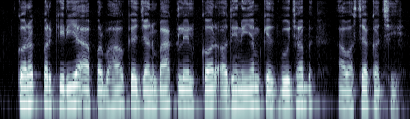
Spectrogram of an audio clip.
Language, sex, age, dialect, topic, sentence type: Maithili, male, 46-50, Southern/Standard, banking, statement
